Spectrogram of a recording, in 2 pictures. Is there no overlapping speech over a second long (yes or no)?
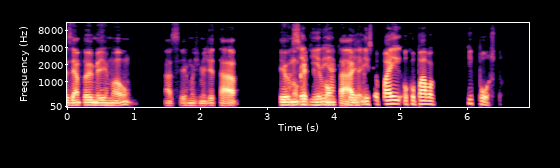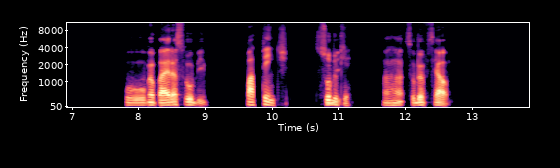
no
